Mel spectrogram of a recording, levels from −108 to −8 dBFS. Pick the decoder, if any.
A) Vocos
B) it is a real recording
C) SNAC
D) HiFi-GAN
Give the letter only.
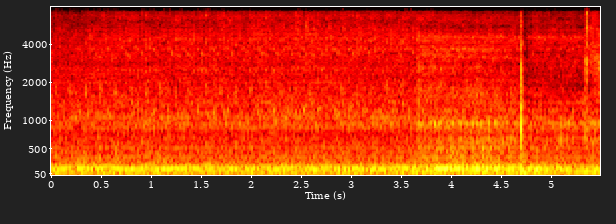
D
